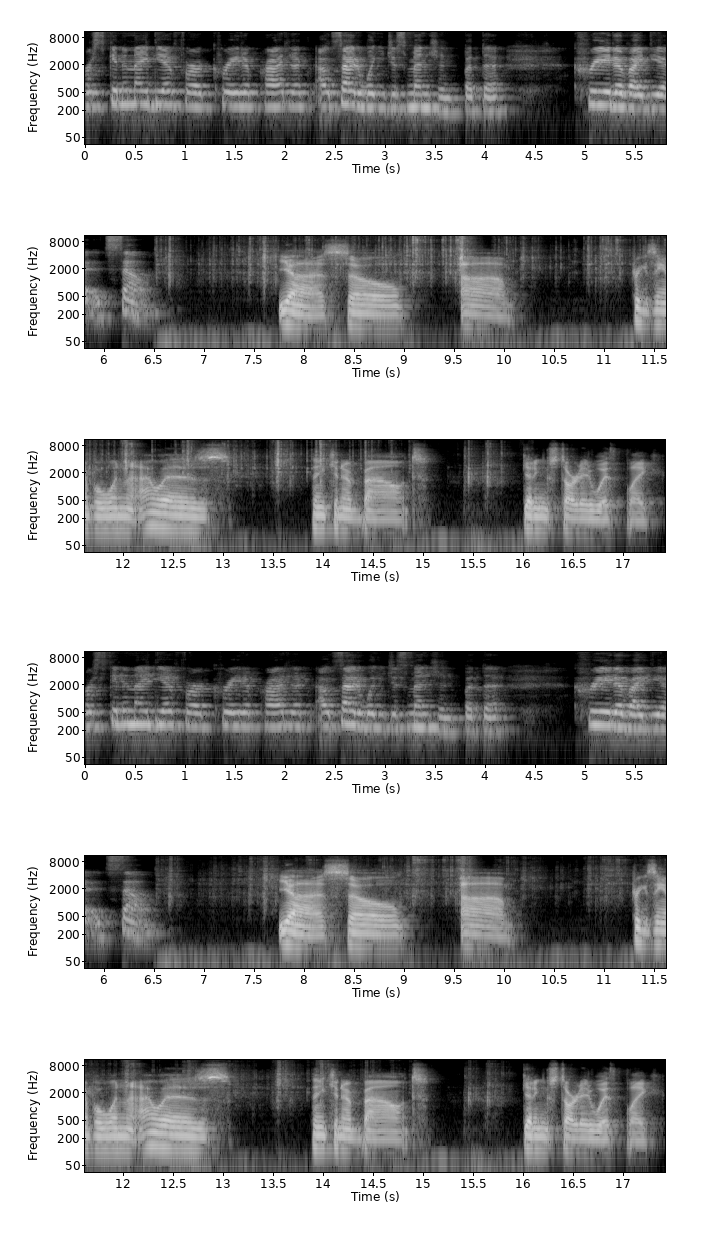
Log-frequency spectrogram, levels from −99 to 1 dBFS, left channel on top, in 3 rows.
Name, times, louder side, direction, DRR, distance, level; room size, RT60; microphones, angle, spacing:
voice 1, 0.0-4.5 4.9-6.5, left 2 dB, 90° left, 3.1 m, -33 dB
Rattle, 6.5-16.1, left 8 dB, 70° left, 2.2 m, -43 dB
voice 2, 7.7-9.0 9.6-10.1 11.3-13.1 13.9-15.0 16.0-17.2, right 2 dB, 10° right, 0.4 m, -25 dB
15.0 x 10.5 x 2.5 m
head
